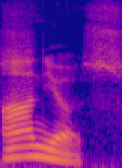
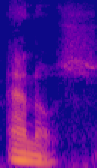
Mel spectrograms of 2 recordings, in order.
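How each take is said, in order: First: The middle consonant is an ny sound. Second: The middle consonant is a plain n sound. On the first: The speaker calls it right. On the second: The speaker calls it wrong. "No, that's what Borat says that you shouldn't say"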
